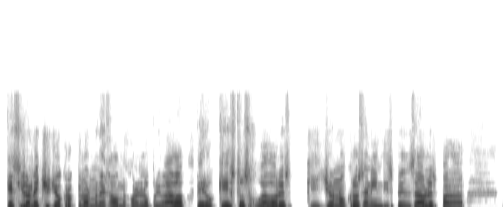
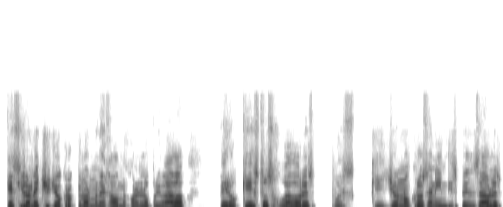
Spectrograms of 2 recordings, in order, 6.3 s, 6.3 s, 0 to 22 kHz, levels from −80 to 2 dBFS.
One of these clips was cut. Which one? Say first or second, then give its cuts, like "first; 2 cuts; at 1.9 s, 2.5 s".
first; 2 cuts; at 2.4 s, 3.7 s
